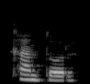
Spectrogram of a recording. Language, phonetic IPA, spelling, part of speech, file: Polish, [ˈkãntɔr], kantor, noun, Pl-kantor.ogg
